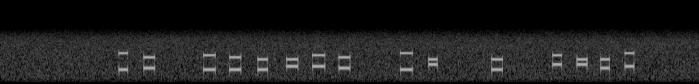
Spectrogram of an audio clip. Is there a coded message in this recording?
Yes: DTMF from 1.2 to 6.3 s, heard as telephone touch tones, dialled by hand, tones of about 110 ms. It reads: A5 321795 A* 1 #*4C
